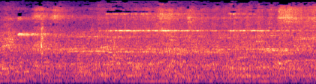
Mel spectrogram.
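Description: Steady, echoing shopping-mall atrium ambience with a low hum, and a thin high-pitched whine through the middle.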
